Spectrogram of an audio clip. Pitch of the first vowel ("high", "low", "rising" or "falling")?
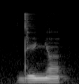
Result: low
